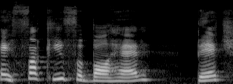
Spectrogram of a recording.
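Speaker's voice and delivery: mean, jabbing cartoon bully voice. Giving an example of a tsundere insulting the boy she likes: Helga Pataki voice. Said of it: "she'd be like".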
